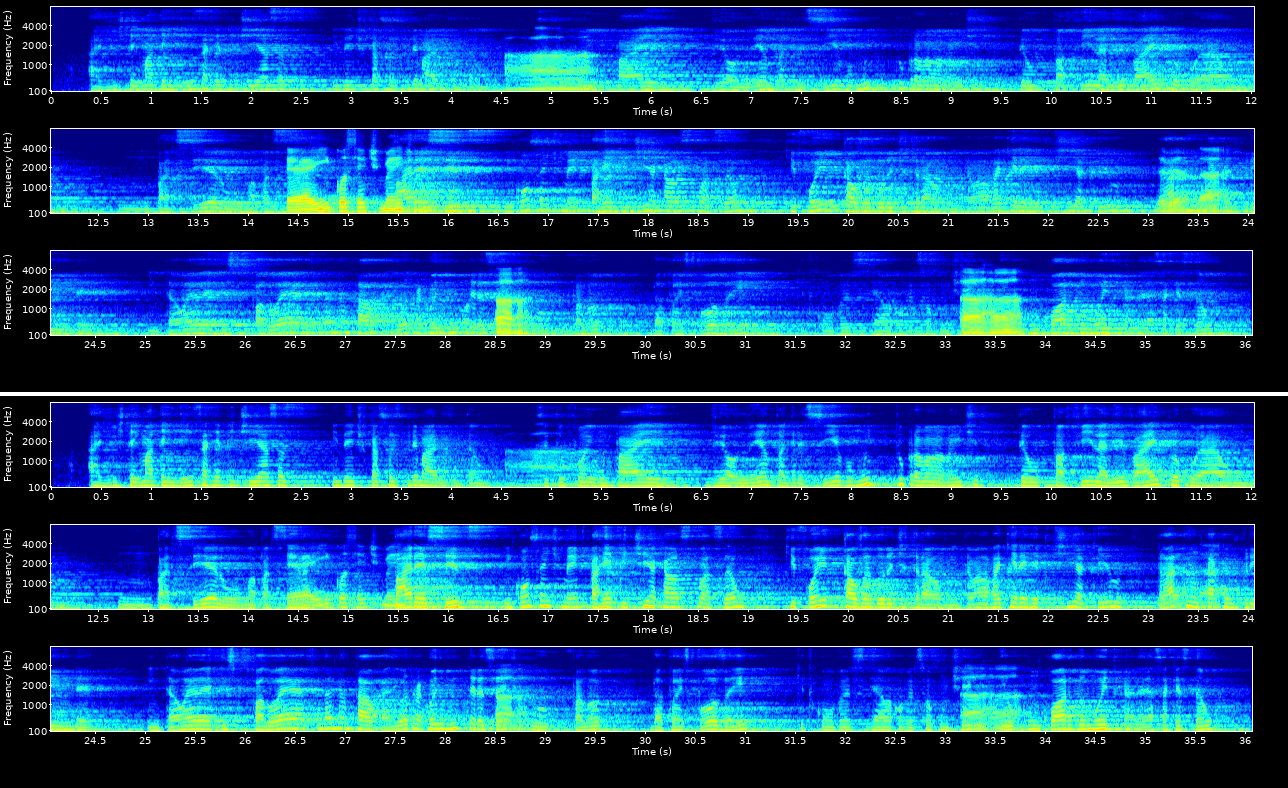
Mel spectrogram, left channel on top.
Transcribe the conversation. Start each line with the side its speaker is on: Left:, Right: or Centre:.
Right: a gente tem uma tendência a repetir essas identificações primárias. Então,
Left: Ah,
Right: se tu foi um pai violento, agressivo, muito provavelmente teu, tua filha ali vai procurar um, um parceiro ou uma parceira
Left: é inconscientemente,
Right: parecidos
Left: né?
Right: inconscientemente para repetir aquela situação que foi causadora de trauma. Então ela vai querer repetir aquilo
Left: É
Right: para
Left: verdade.
Right: tentar compreender. Então é isso que tu falou é fundamental, cara. E outra coisa
Left: Boa.
Right: muito interessante
Left: Ah,
Right: que tu falou da tua esposa aí, que tu convers... ela conversou contigo,
Left: aham.
Right: eu concordo muito, cara. Essa questão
